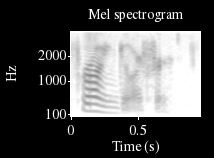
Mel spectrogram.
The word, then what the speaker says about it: Freundorfer: You know, the first syllable rhymes with the word coin, so it's Freundorfer.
